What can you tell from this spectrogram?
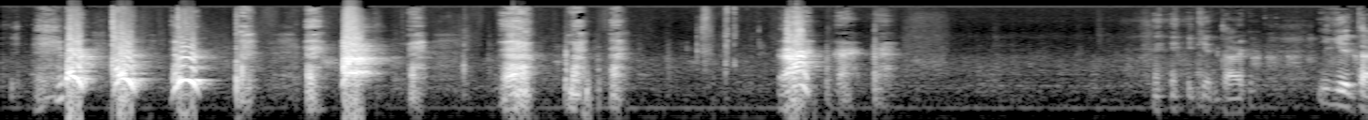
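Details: Siberian Husky racing about on a bed in a burst of zoomies barks and yips rapidly and irregularly for about nine seconds, then goes quiet apart from soft rustling and scuffling near the end.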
